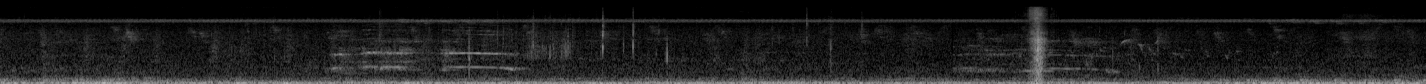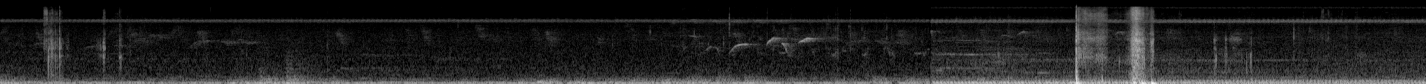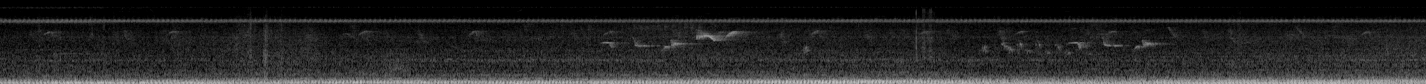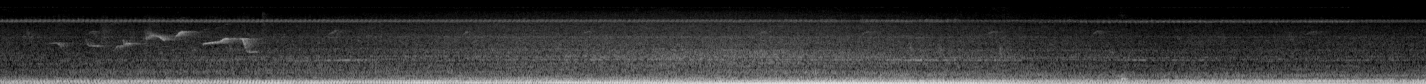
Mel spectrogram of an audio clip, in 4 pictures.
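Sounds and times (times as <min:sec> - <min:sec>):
small birds chirping: 0:00.0 - 0:48.9
low rumble: 0:11.8 - 0:57.0
steady high whine: 0:23.4 - 0:55.7.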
